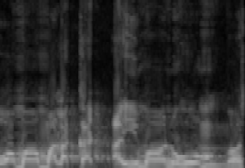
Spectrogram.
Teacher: dekat sini kita nampaklah ada huruf-huruf yang ada padanya sifat hamas hamas ni maksud dia kena keluar angin sikitlah daripada sifat huruf tu yang sebenar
